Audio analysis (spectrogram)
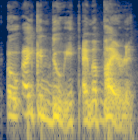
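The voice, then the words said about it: Put-on pirate accent. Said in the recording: “What is that accent? ... A pirate accent?”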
